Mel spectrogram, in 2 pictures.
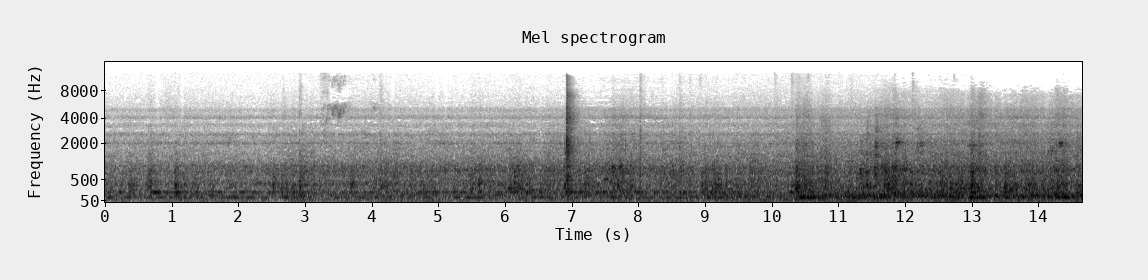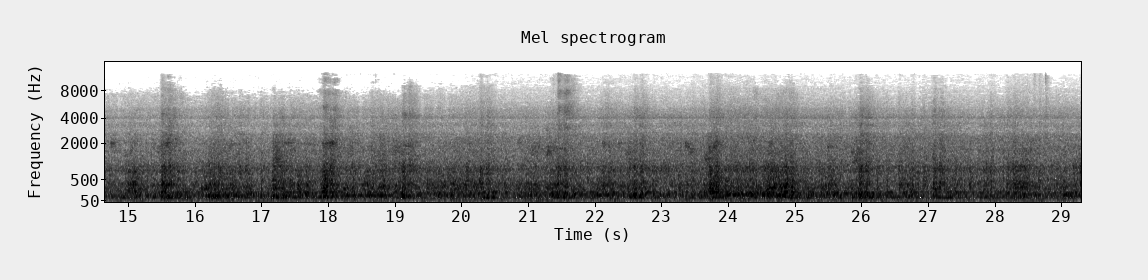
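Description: Interior running sound of a JR 113 series electric train, heard from inside the KuHa 111 control car: a steady rumble of wheels on rail with a low hum and scattered rail-joint clacks, growing louder about ten seconds in.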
